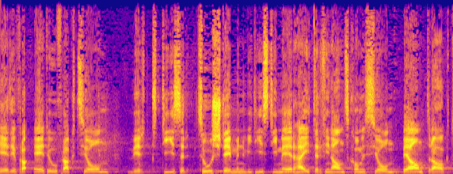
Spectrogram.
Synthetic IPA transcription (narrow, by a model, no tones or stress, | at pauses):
ḛeːduːfɾɑkt͡sjoːnvɪɾtd̥iːzəɾt͡suːʃtɪmənviːdiːsd̥iːmeːɾɦaɪt̚d̥eːɾfinɑnt͡skʰɔmɪsjoːnb̥əɑntʁɑːkt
